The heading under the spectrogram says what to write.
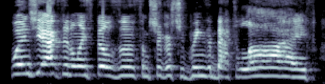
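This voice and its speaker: A high-pitched woman's voice with ordinary pitch variation. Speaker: self-published author. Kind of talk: casual vlog chat. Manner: fast; halting, many fillers.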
